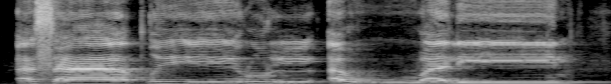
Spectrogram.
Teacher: سین کے بعد حروف مدہ میں سے الف آ گئی لہٰذا سین کو ایک الف کی مقدار کھینچیں گے. طا کو موٹا کر کے پڑھنے کے ساتھ طا کے بعد حروف مدہ میں سے یا ہے لہٰذا طا کو ایک الف کی مقدار کھینچیں گے. را کو موٹا کر کے پڑھیں گے اس لیے کہ را پر پیش ہے. · را کو موٹا کر کے پڑھیں گے اس لیے کہ را پر پیش ہے. پھر را کو ہم لام سے ملائیں گے اس لیے کہ لام ساکن ہے. · حمزہ کو واو سے ملائیں گے اس لیے کہ واو پر تشدید ہے اور تشدید ہونے کی وجہ سے تھوڑا ٹھہراؤ بھی کر کے پڑھیں گے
